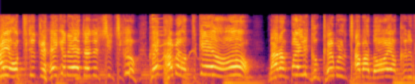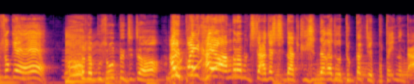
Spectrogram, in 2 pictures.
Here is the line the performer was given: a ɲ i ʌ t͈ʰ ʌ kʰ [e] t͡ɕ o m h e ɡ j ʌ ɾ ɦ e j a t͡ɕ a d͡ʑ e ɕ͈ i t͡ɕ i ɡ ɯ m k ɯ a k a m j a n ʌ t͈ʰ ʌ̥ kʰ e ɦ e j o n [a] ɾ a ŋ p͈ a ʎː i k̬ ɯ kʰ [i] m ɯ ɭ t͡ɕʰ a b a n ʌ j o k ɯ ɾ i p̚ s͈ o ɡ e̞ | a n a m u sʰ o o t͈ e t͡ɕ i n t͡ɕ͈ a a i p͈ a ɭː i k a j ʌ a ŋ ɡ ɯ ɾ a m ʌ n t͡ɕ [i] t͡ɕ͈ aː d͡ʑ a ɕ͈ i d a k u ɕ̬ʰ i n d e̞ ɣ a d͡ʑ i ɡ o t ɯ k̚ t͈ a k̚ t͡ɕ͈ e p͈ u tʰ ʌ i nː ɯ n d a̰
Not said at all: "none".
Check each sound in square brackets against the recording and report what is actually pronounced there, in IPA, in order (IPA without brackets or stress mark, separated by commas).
e, a, e, i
